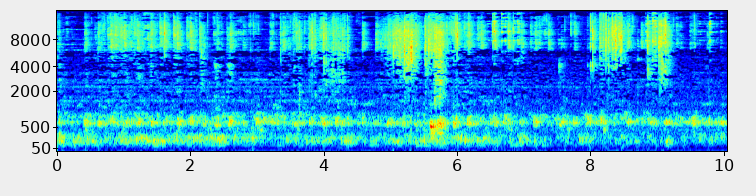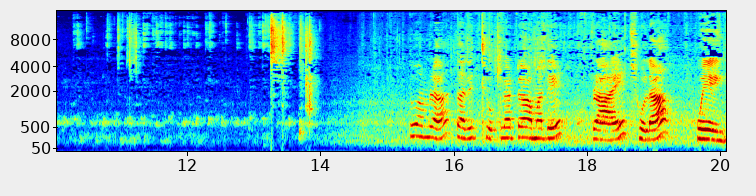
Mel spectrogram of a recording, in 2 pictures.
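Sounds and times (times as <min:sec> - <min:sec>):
steady background hum: 0:00.0 - 0:20.0
fruit skin tearing and rustling: 0:00.4 - 0:10.0, 0:10.7 - 0:12.2.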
